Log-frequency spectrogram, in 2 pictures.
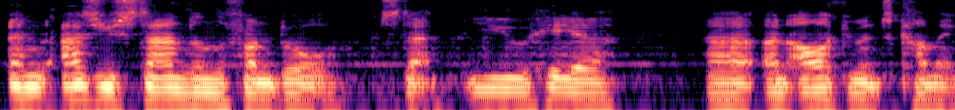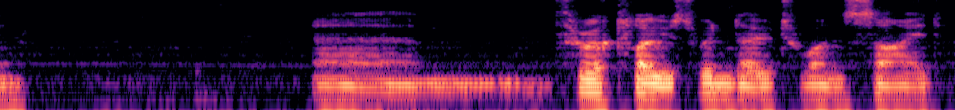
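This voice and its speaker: A man improvising narration as a tabletop game master in a halting, hesitant way, often pausing mid-sentence. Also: sits low, distant mic.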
